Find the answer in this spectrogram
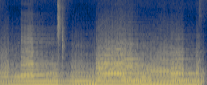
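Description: Arturia MiniFreak synthesizer playing its 'Odyseq' patch: a loud, steady low bass drone with notes shifting above it, cutting off abruptly at the very end.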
